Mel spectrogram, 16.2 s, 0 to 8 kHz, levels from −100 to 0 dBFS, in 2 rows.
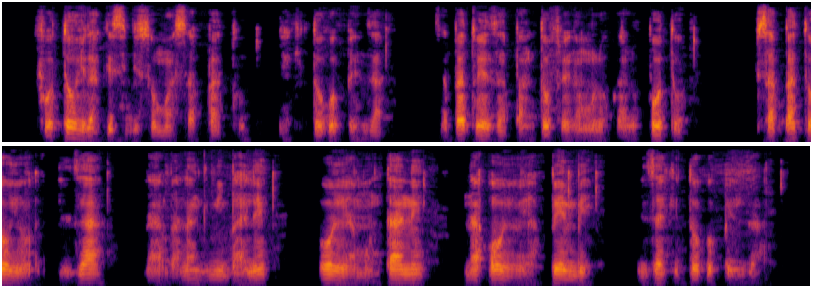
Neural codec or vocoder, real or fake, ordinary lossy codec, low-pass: codec, 16 kHz, 16 kbps, FreqCodec, larger model; fake; MP3, 64 kbps; 7.2 kHz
